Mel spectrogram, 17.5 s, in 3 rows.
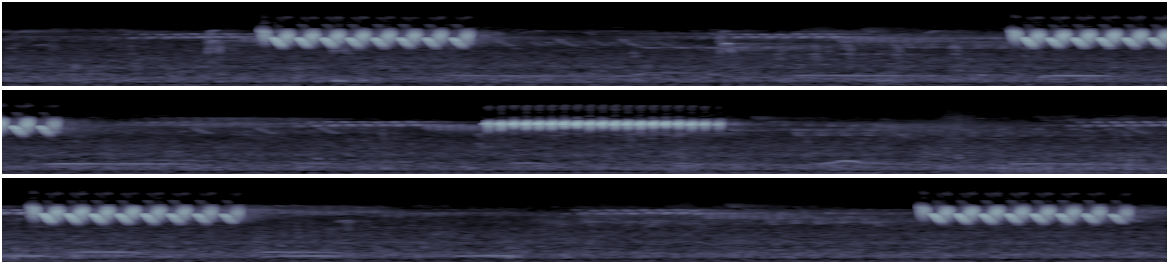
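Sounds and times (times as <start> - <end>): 
dark-eyed junco trilled songs: 1.3 - 2.4, 5.0 - 6.3, 11.8 - 13.1, 16.2 - 17.3.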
